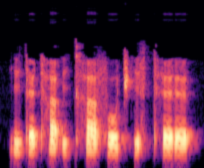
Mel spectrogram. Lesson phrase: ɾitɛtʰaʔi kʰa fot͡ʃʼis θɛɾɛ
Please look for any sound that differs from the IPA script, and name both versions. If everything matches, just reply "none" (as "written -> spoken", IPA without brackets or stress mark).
θ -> tʰ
